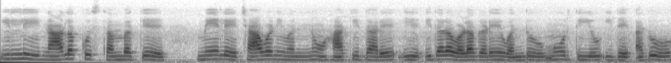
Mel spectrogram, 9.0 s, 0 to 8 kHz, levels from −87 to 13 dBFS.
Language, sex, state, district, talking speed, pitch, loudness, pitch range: Kannada, female, Karnataka, Chamarajanagar, 85 wpm, 175 Hz, -19 LUFS, 165-185 Hz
